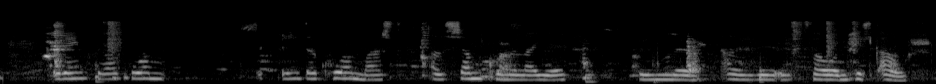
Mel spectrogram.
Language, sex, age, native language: Icelandic, female, 60-69, Icelandic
